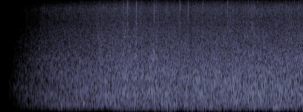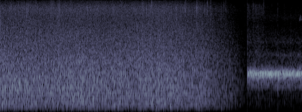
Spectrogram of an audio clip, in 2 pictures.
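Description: Rushing water of a rocky stream, a steady hiss that fades in at the start and fades out just before the end. About a second before the end it cuts to the steady, high-pitched ringing of a Brood II periodical cicada chorus.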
